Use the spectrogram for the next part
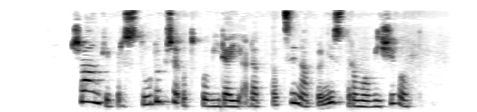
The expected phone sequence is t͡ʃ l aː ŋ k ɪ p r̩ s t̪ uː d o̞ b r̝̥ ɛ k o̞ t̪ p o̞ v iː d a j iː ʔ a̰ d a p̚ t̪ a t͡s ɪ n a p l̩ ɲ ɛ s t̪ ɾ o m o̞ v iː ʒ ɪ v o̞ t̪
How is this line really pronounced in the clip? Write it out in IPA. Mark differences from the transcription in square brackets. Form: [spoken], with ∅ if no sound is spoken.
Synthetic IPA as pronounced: t͡ʃ l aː ŋ k ɪ p r̩ s t̪ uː d o̞ b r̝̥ ɛ [ʔ] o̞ t̪ p o̞ v iː d a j iː ʔ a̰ d a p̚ t̪ a t͡s ɪ n a p l̩ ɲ ɛ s t̪ ɾ o m o̞ v iː ʒ ɪ v o̞ t̪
